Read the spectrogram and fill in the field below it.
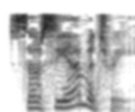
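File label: "sociometry", British English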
